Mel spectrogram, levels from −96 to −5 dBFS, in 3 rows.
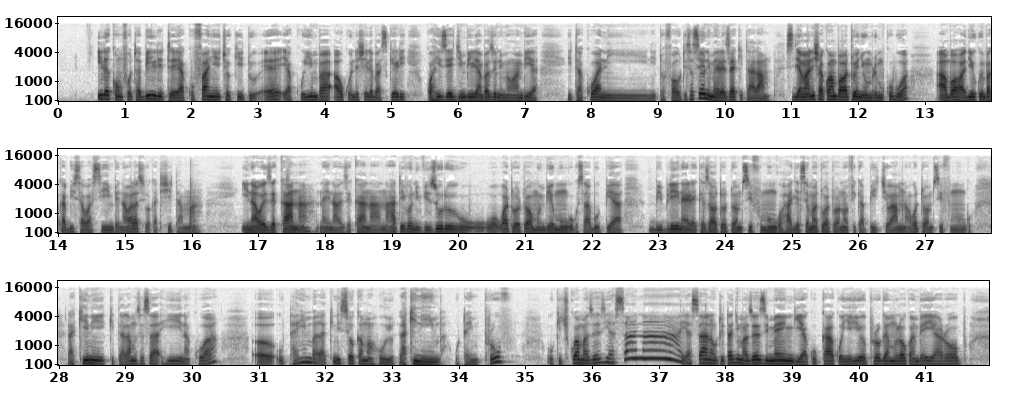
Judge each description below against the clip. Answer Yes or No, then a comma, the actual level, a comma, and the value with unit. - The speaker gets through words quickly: Yes, fast, 145 wpm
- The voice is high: No, low, 125 Hz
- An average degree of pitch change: Yes, average, 3.7 semitones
